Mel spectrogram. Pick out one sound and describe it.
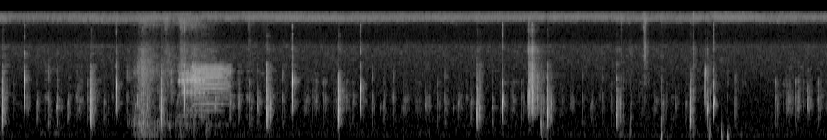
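A pickaxe taps and breaks stone blocks with quick, dry clicks.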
